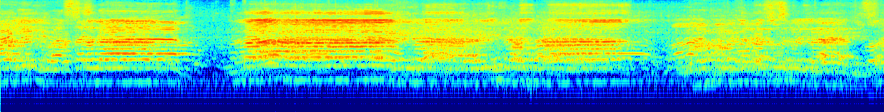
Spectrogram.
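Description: A man chants through a microphone in long, drawn-out phrases.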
